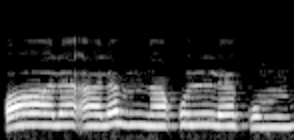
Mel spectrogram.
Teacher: ഖാഫ് ഇസ്തിഅലാന്റെ ലെറ്ററാണ്, തഫ്രീം ചെയ്തിട്ട് ഉച്ചരിക്കുക.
